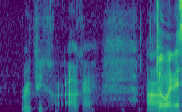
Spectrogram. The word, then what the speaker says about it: Rupi Kaur: Rumi Kapoor? Oh, yes. Yeah. How do you say her name? Rupi Kaur, okay.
